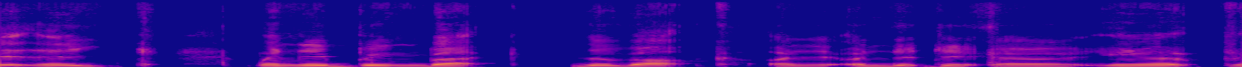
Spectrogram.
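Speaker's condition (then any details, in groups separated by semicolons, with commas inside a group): Cerebral palsy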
